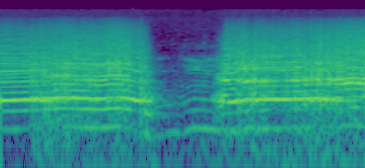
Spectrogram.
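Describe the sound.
Deep, harmonic roaring from a brown bear: two long, loud, sustained growling roars separated by a brief pause.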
